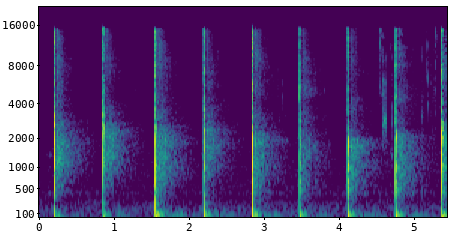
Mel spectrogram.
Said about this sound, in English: Sometimes in church, you be the only one clapping. But somebody's got to start us.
